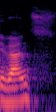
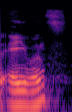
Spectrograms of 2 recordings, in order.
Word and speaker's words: Ayvens: dinliyorum Çok sağ ol E iens Türkçe telaffuzu bu İngilizce telaffuzu avens eee iki tane dünyanın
